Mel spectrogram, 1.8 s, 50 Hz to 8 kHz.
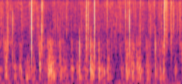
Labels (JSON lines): {"label": "biophony, sea urchins (Echinidae)", "recorder": "SoundTrap 600 or HydroMoth"}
